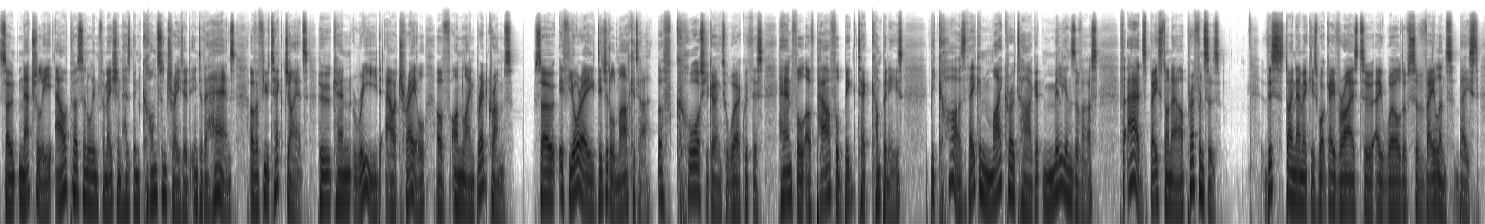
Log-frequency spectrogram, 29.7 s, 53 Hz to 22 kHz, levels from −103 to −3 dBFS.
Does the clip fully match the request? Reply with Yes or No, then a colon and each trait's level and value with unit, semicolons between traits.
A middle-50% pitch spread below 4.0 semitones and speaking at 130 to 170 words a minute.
No: average, 4.3 semitones; average, 140 wpm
